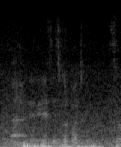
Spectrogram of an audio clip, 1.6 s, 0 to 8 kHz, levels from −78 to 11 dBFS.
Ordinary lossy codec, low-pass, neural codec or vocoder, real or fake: none; 7.2 kHz; none; real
